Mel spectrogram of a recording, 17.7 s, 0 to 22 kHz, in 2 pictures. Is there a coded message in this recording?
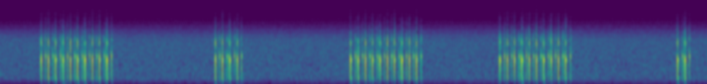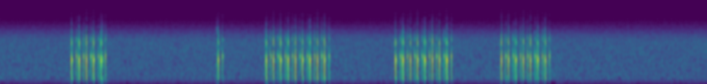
Yes: pulse dialling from 0.5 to 15.7 s, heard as clicks on a phone line, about 11 pulses a second. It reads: 0 4 0 0 2 5 1 9 8 7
